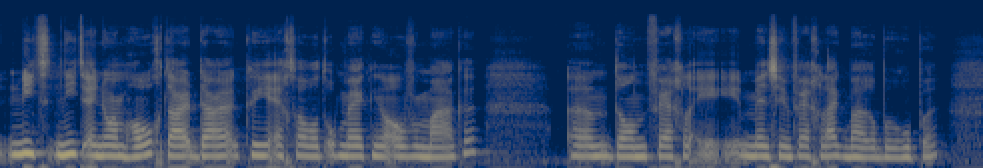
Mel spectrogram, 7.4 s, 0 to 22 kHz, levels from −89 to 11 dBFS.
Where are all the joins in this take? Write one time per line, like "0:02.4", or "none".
0:04.5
